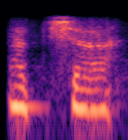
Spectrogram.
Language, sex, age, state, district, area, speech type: Hindi, female, 45-60, Madhya Pradesh, Jabalpur, urban, conversation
